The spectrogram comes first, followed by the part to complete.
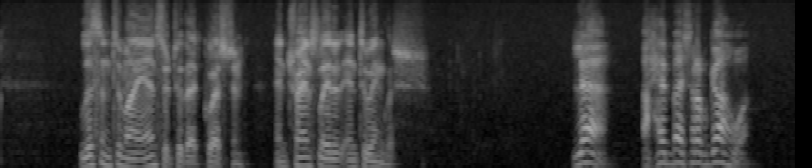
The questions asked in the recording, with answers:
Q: Listen to my answer to that question and translate it into English. لا, أحب أشرب قهوة.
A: It means, no, I would like to drink coffee.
